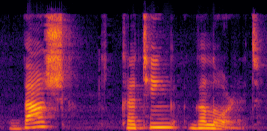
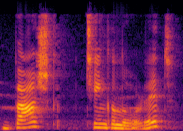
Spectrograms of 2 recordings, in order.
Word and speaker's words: bashkëtingëllorët: The best way to always learn long words is to divide them in syllables. So, the word bashkë means together, and tingëllore is for something that makes a sound.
